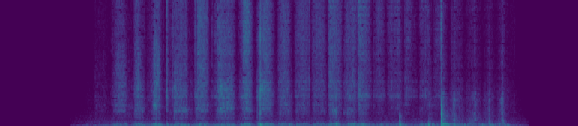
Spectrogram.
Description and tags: Sound of household chores.
CZ, household, Czech, Panska, Pansk, chores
